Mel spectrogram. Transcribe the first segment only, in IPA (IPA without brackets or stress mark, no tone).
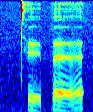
t̪ʰ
